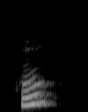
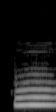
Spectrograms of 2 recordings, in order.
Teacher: इनके उच्चारण में श्वास के प्रयोग का अंतर है। छोटे ऊ के स्वर के उच्चारण में कम श्वास का प्रयोग किया जाता है और बड़े ऊ में अधिक श्वास का प्रयोग किया जाता है।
